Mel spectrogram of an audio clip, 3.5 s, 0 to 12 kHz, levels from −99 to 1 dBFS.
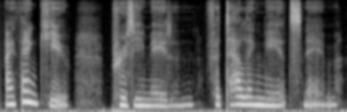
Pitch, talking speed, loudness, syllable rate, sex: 220 Hz, 175 wpm, -19 LUFS, 4.5 syllables/s, female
